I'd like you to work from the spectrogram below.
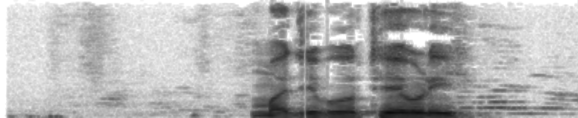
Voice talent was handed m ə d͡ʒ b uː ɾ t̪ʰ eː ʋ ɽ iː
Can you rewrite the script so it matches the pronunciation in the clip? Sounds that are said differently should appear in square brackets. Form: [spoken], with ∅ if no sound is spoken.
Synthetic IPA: m ə d͡ʒ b uː ɾ t̪ʰ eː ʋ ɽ iː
